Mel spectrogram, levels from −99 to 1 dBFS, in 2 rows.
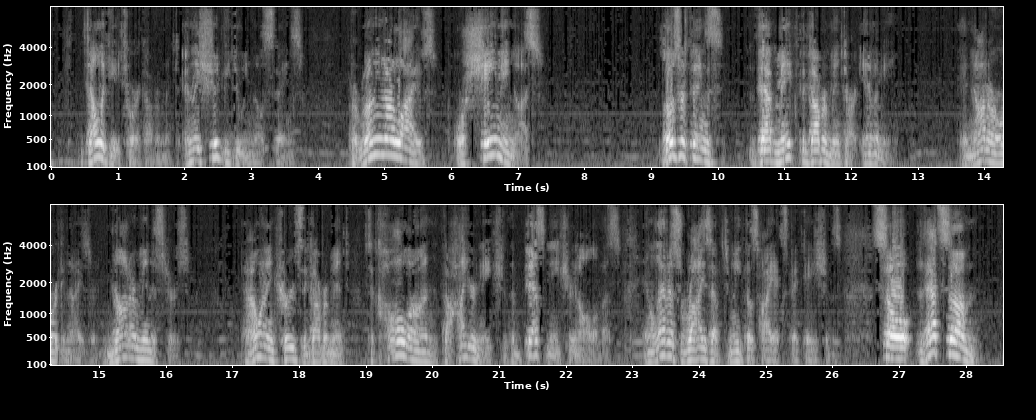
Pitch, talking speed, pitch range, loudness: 150 Hz, 140 wpm, 125-210 Hz, -20 LUFS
